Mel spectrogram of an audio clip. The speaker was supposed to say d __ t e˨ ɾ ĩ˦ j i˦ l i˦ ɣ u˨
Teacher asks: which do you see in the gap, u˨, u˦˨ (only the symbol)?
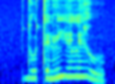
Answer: u˨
